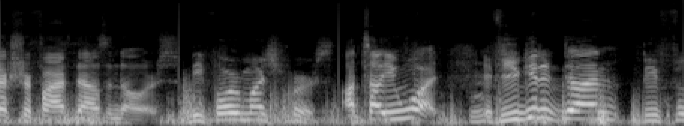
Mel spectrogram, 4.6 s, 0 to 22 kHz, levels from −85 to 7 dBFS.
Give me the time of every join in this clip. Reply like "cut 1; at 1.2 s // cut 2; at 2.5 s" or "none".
cut 1; at 1.1 s // cut 2; at 2.2 s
